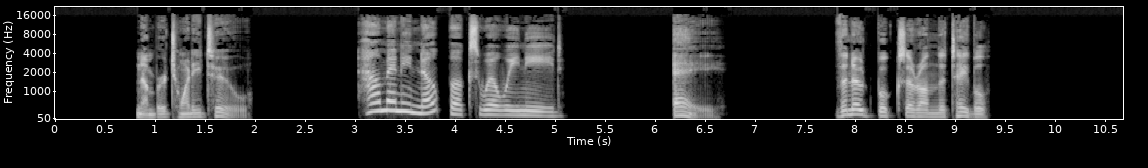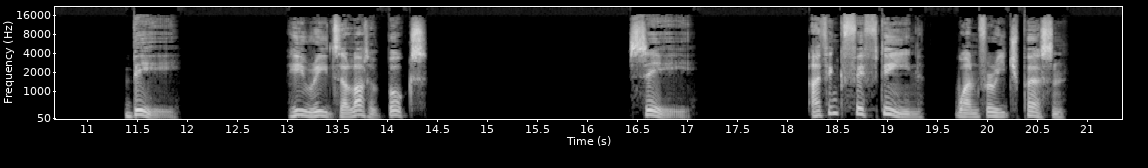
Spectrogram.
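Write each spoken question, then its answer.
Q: How many notebooks will we need?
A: C: I think 15, one for each person.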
